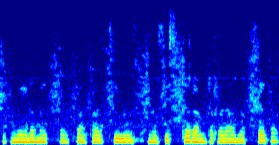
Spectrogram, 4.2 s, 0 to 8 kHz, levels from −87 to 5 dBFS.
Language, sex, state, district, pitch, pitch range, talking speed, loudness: Telugu, female, Telangana, Karimnagar, 195 Hz, 190-200 Hz, 100 wpm, -26 LUFS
